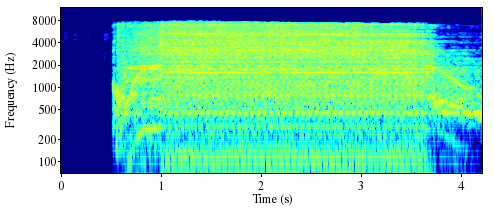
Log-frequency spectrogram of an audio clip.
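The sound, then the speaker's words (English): Minigun spinning up as a sound effect for rapid fire: an abrupt onset with a whine that climbs in pitch, then a steady, loud mechanical whirring drone for about three seconds before the whine drops away at the end. “I will spin it up. Hit it. I'll spin up the minigun. Oh, we've got a new minigun too for the rapid fire.”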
